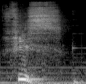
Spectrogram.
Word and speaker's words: fils: їх читання потрібно запам'ятати слово фіз у французькій мові не може читати як фільм у множині воно не змінюється і читається так фісс фісс у цьому слові читання кінцевої літери S важливо і ось чому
